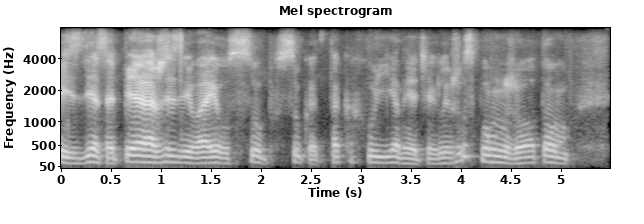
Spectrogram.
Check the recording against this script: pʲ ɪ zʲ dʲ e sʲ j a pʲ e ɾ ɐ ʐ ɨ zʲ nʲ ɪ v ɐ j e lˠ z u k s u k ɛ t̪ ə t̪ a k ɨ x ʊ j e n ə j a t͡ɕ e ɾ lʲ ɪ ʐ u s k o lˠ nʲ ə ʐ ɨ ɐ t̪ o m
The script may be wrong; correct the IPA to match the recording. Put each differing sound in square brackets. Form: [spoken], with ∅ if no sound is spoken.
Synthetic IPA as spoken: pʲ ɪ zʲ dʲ e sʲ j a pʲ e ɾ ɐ ʐ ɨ zʲ nʲ ɪ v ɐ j [i] lˠ [s] u [p] s u k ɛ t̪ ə t̪ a k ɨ x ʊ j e n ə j a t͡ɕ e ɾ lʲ ɪ ʐ u s [p] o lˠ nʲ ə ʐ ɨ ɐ t̪ o m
